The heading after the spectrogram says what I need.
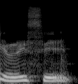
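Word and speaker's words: receive: তে ব ইউ ইউজ করবো লাস্টে ই আছে উচ্চারণ দিব না তাহলে রিসিভ ইউজ করবো তাহলে শব্দটা হচ্ছে কি রিসিভ একটু খেয়াল করে দেখবে তারপর এখানে যদি একটু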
